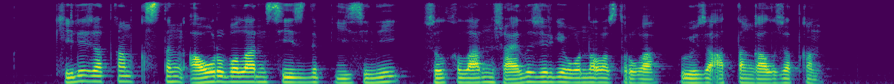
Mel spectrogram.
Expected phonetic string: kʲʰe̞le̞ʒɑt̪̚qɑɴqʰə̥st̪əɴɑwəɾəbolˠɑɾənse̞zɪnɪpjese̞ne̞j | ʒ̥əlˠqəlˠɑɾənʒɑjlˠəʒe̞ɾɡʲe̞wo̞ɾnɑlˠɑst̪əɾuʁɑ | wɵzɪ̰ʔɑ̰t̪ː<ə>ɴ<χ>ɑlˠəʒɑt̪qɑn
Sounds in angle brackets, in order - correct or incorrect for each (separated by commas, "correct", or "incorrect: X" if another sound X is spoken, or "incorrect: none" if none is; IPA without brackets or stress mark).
incorrect: ɑ, incorrect: ʁ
